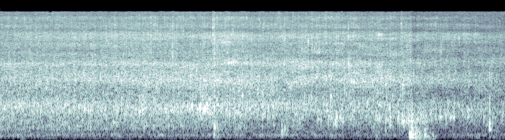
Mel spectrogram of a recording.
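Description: Water trickles softly over rocks.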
